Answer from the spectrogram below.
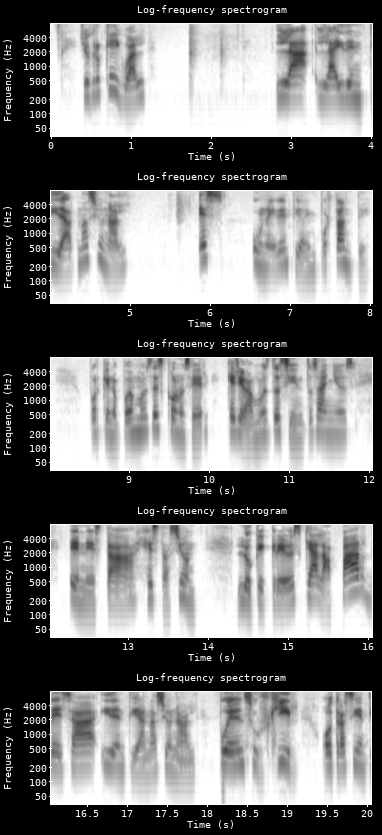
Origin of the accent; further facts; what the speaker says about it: Colombia; Pero cuando se acaba eso, ¿qué nos une como colombianos?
